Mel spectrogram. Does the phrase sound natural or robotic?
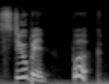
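robotic. It is said with flat, robotic, spliced-sounding inflection. The word was recorded separately and spliced in. The speaker calls it wrong.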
